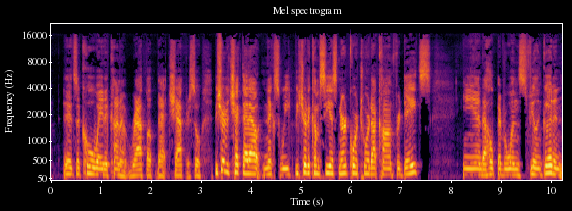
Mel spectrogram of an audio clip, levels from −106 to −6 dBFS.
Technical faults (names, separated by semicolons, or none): channel delay (comb filtering); corrupt frame decoded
